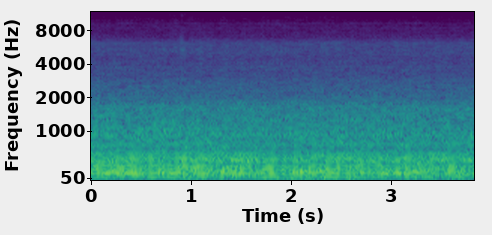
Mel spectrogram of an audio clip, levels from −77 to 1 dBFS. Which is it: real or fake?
fake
